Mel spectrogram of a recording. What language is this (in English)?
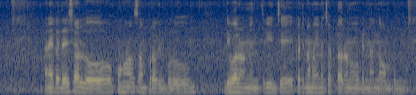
Telugu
